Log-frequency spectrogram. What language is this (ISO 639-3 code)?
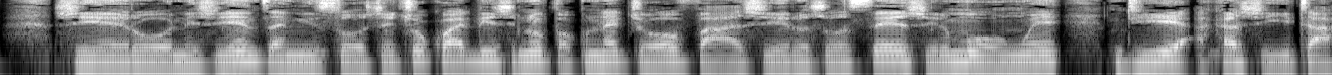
sna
